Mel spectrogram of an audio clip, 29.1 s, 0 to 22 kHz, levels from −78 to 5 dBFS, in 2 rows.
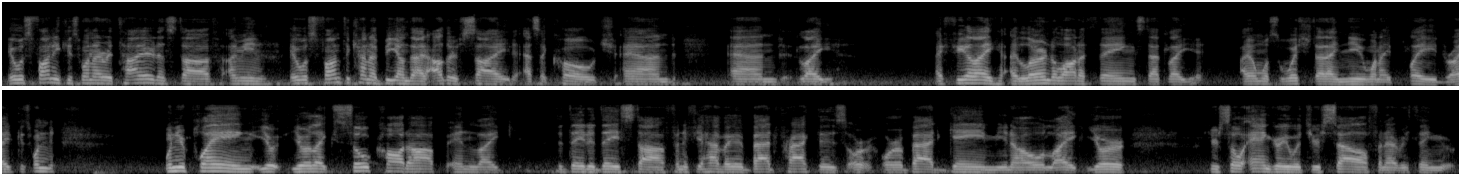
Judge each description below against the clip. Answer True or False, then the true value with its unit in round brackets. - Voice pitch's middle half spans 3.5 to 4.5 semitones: False (3.1 semitones)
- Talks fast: False (180 wpm)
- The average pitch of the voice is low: True (125 Hz)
